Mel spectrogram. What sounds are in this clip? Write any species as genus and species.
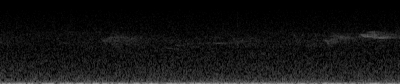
Vireo solitarius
